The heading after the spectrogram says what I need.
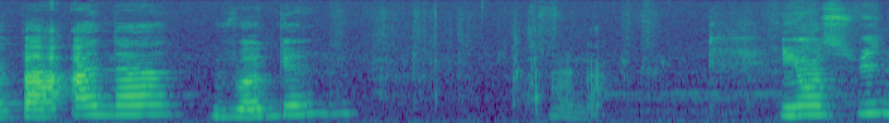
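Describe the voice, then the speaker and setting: Woman chatting about her puzzles, slow and hesitant, lots of ums, mellow voice. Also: medium pitch, low-quality recording. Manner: hesitant, many filler sounds and restarts. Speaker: puzzle vlogger. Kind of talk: casual vlog commentary.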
